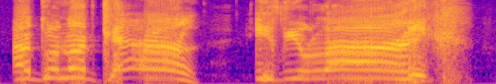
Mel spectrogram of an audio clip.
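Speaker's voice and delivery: loud, slow shouted Austrian-accent impression; Arnold Schwarzenegger. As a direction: bellow it in a hammed-up Austrian accent. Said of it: "talk like Arnold Schwarzenegger".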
